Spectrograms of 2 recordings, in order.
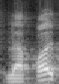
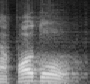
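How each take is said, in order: First: The word ends crisply on the d sound. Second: An extra u vowel follows the d. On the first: The speaker calls it right. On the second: The speaker calls it wrong.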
